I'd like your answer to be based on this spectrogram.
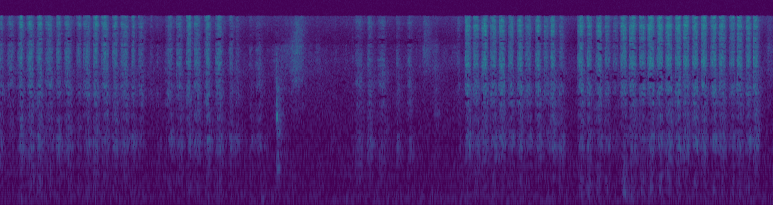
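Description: A red colored pencil held in a hand rubs and scratches back and forth across the thin paper page of an open coloring book lying flat on a table, shading a crab drawing. Quiet, bright, scratchy strokes come in rapid rhythmic bursts, easing into a softer, sparser stretch in the middle before growing louder and faster again toward the end.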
